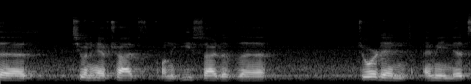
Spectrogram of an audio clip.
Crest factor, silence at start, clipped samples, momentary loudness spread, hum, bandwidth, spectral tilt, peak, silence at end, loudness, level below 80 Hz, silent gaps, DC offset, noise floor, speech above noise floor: 16 dB; 0 s; under 0.1%; 11 LU; none; 9.4 kHz; -4.5 dB/octave; -8 dBFS; 0 s; -24 LUFS; under -90 dBFS; none; under 0.1%; -45 dBFS; 23 dB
